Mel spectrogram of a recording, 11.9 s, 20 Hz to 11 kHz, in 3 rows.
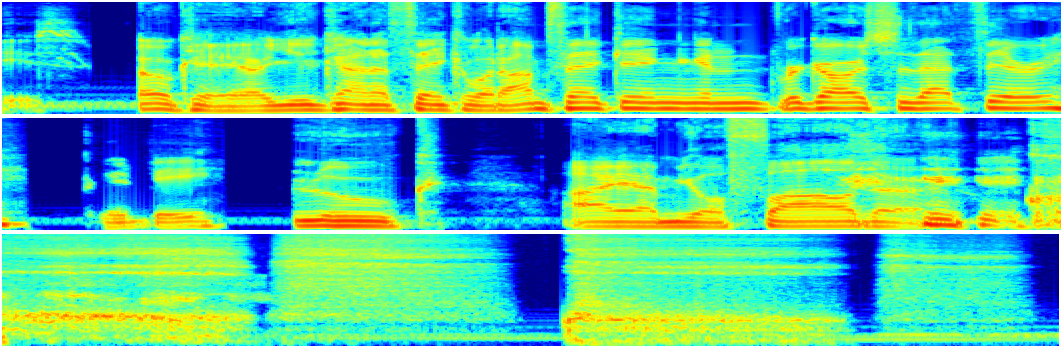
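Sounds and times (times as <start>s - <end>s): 
speech: 0.0s - 8.3s
laughter: 7.1s - 8.0s
voice imitating heavy mechanical respirator breathing into microphone: 7.8s - 11.8s.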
